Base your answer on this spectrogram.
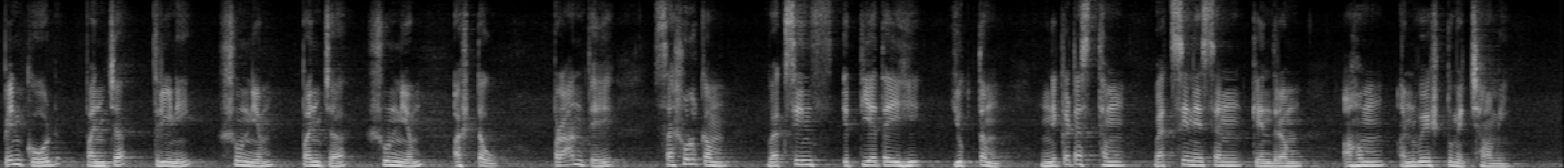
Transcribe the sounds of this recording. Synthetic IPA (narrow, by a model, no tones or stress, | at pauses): pinkoːɖpɐɲt͡ʃɐt̪ɾiːɳ̃i | ʃuɳjɐmpɐɲt͡ʃɐʃunjɐmɐʂʈɐw | pɾaːnt̪eː | sɐʃoːlkɐm | ʋɛːksiːnsit̪jɐt̪ɐjɦijukt̪ɐm | nikɐʈɐst̪ʰɐmʋæːksineːsɐnkeːnd̪ɾɐm | ɐɦɐmɐnʋeːʂʈumitːʃʰaːmi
